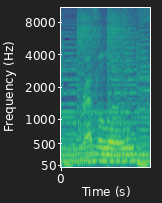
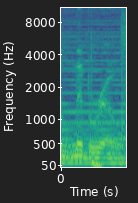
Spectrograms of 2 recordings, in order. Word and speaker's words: Libero: and here it is here is the ZTE revelo 5G or my bad the libero 5G I keep getting the name wrong for some reason at first glance this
